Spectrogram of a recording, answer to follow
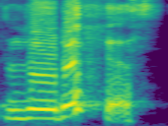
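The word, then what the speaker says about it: lutefisk: If it's Swedish, it's called Lukefist. If it's Norwegian, it's Ludafist. three syllables, but they take a cod, they soak it in lie, and then they eat it.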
